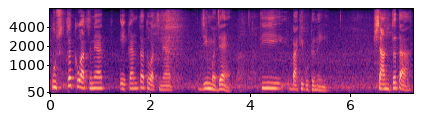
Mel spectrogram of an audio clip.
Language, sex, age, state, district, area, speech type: Marathi, male, 18-30, Maharashtra, Sangli, urban, spontaneous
